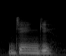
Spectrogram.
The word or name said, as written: dengi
